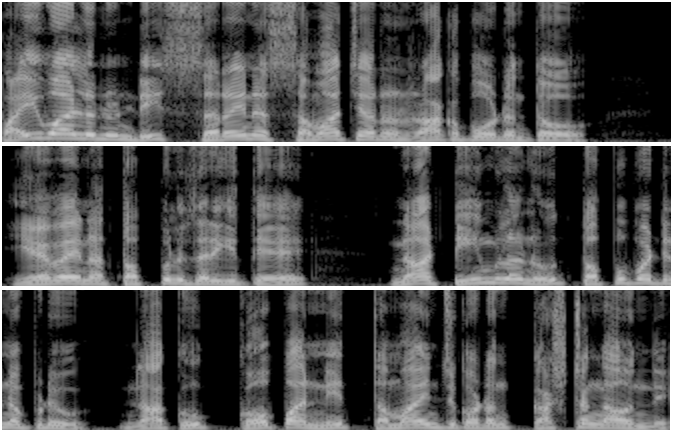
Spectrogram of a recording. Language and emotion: Telugu, angry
